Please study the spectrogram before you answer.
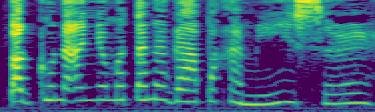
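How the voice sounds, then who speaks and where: A woman's voice: high voice, moderate pace, bright, forceful tone. A woman with an Ilocano accent playing a polite, caring young student in a radio drama, faint noise behind. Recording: faint background ambient noise.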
